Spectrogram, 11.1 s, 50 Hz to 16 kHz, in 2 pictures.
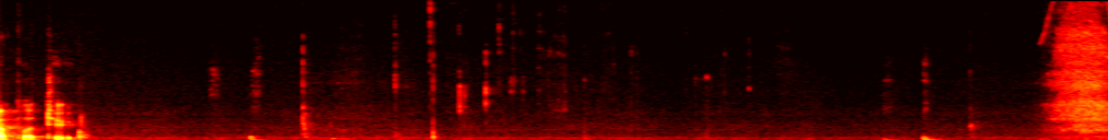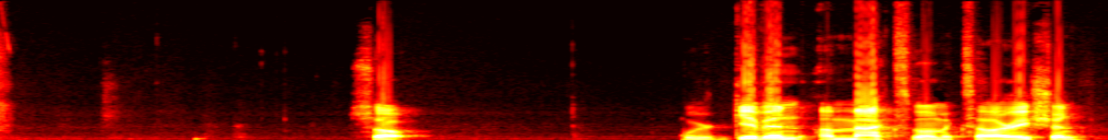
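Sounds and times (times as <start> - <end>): marker stroke on whiteboard: 1.0 - 1.5.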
